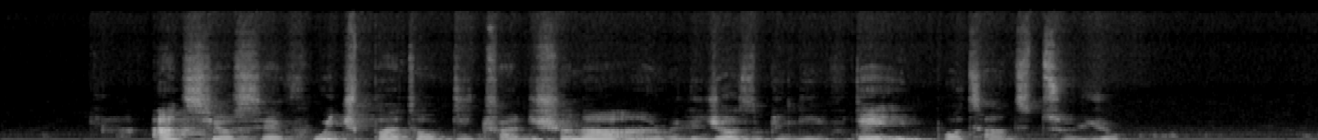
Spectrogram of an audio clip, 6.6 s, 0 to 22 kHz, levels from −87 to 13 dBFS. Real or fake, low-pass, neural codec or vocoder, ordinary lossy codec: fake; none; vocoder, 48 kHz, 128 mel bands, Vocos; none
